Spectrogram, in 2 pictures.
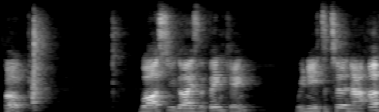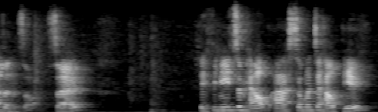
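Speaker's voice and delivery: usual speaking voice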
